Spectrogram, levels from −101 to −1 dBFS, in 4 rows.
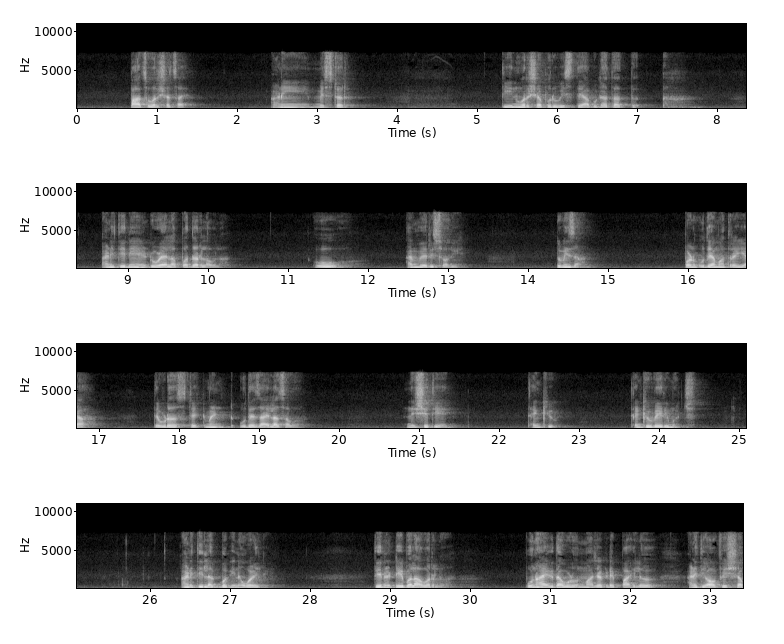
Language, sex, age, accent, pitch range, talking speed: Marathi, male, 30-49, native, 105-120 Hz, 90 wpm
